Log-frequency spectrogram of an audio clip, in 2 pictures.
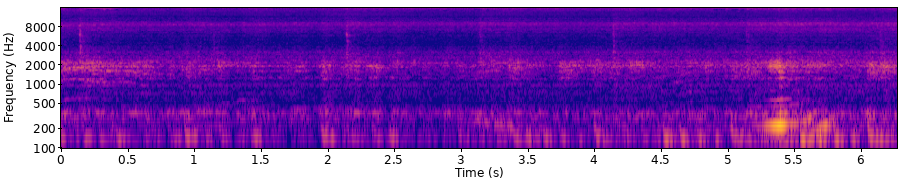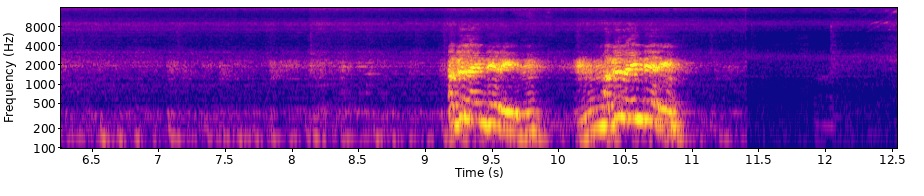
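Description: A film soundtrack plays through a small television loudspeaker.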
